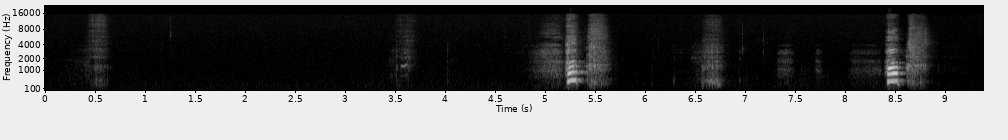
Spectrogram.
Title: Sneezing fit from end of a cold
